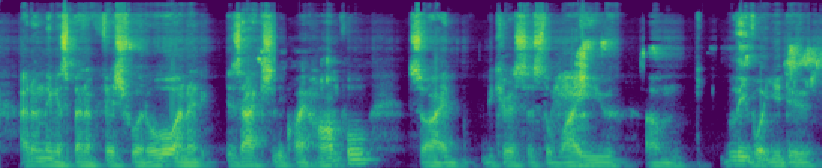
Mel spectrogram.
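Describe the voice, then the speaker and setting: Very deep and low in pitch, a man speaks at a fairly quick pace with fairly even intonation and a somewhat breathy quality. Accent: London. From England, London. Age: 20s. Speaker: caller. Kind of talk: heated debate. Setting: video call. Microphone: audio too quiet.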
